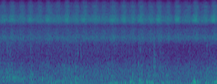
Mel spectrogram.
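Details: Crickets heard over a bay on Korčula, Croatia: a dense, high, buzzing chorus that pulses steadily about three times a second, with faint wind rumble underneath.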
